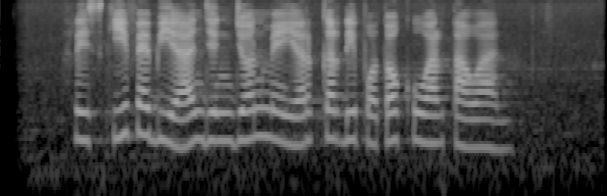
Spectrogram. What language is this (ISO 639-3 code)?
sun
